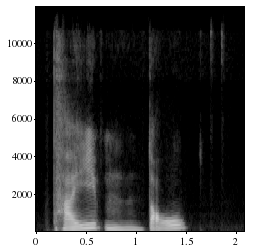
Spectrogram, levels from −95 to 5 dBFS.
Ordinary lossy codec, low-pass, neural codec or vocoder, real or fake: Opus, 32 kbps; 10.8 kHz; autoencoder, 48 kHz, 32 numbers a frame, DAC-VAE, trained on Japanese speech; fake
